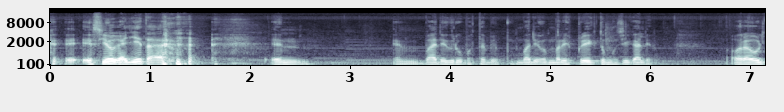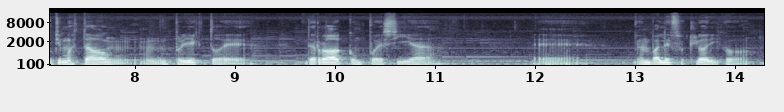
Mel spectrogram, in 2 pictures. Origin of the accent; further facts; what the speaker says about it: Curacautín, Araucanía, Chile; Soy ciudadano de Curacautín. Estudiante universitario.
